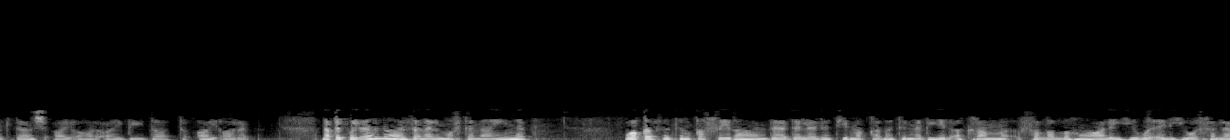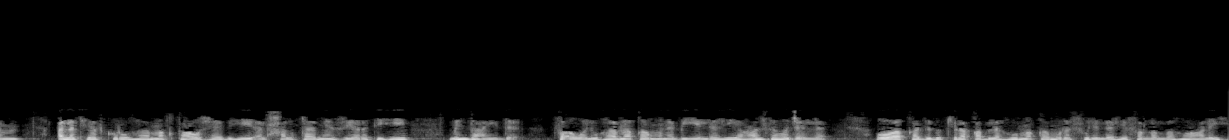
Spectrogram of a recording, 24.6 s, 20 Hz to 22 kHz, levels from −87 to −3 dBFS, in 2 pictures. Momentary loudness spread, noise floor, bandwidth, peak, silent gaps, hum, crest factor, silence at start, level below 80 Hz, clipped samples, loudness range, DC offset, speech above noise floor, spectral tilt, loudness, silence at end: 12 LU; -56 dBFS; 4.8 kHz; -2 dBFS; none; none; 24 dB; 0 s; -60 dBFS; under 0.1%; 3 LU; under 0.1%; 32 dB; -12 dB/octave; -25 LUFS; 0 s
